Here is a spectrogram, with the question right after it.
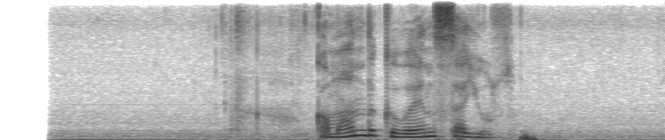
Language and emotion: Russian, neutral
